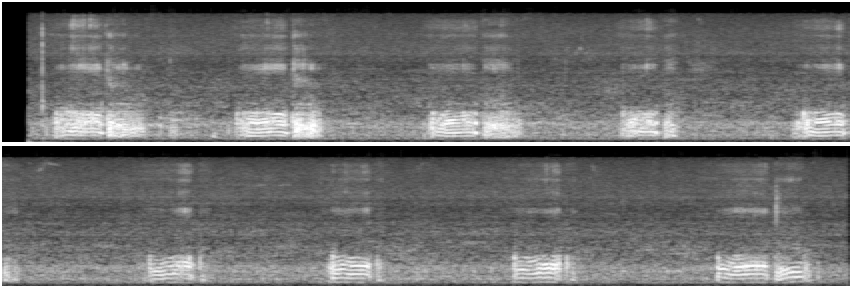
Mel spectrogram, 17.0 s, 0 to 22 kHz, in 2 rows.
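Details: A sleeping dog snoring during the first 20 seconds, before waking and having reverse-sneezing episodes: steady, rattling snores about every two seconds, roughly 30 per minute.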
